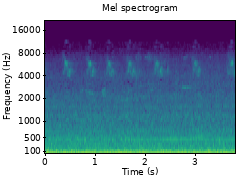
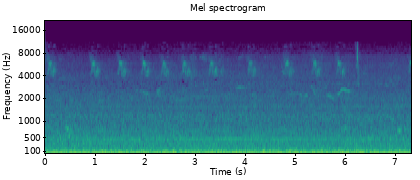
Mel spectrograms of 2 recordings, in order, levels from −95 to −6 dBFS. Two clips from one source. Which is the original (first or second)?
first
